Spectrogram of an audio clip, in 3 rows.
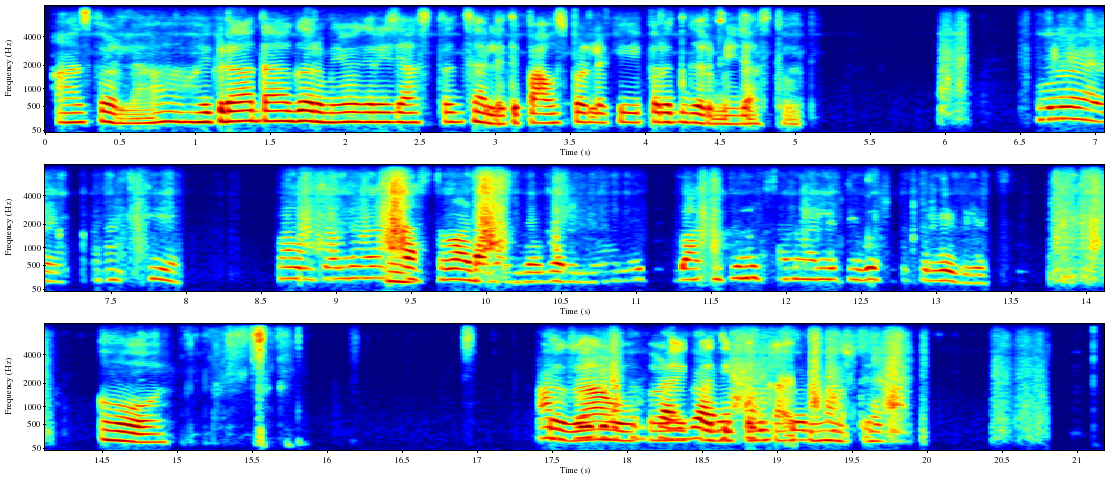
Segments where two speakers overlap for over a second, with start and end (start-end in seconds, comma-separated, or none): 17.5-19.7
